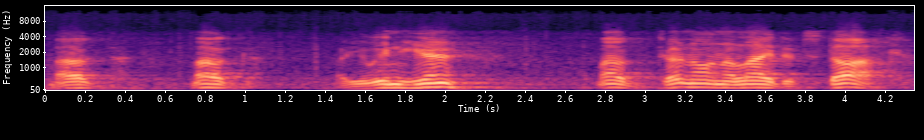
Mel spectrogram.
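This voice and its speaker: An actor playing an anxious crime boss calling out in a 1940s radio drama. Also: male voice, on the high side, animated, unhurried, soft background music. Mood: uneasy. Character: uneasy male crime boss. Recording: dull, noisy old radio recording.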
